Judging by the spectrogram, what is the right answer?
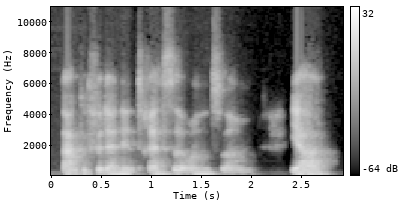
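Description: Her pitch is very deep and low. The speaker is a woman. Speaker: voice actress. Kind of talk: interview.

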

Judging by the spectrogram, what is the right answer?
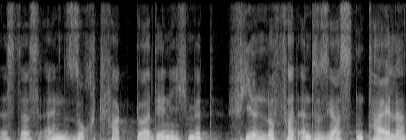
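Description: A man's medium-pitched, dark, mellow voice at a moderate pace with ordinary pitch variation, against a quiet background. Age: 50s. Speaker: aviation PR consultant. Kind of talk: interview.

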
